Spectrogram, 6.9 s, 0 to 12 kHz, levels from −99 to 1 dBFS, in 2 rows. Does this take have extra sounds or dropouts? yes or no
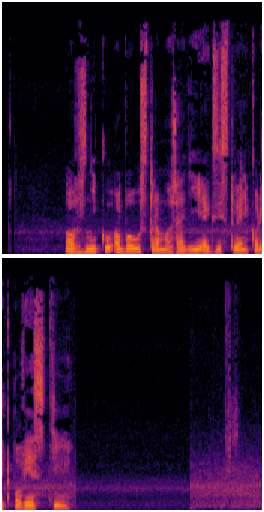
no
